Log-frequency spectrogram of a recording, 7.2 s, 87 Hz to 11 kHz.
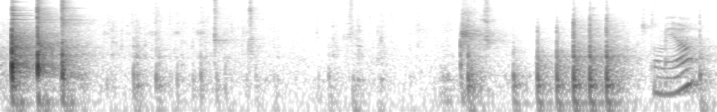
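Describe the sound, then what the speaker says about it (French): Eggs added one after another to brookie batter in a home kitchen: a few sharp clicks and knocks of shell against bowl, then light scraping and clinking, with people talking in between. "On va rajouter les œufs. Donc il en faut 2."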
